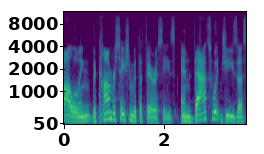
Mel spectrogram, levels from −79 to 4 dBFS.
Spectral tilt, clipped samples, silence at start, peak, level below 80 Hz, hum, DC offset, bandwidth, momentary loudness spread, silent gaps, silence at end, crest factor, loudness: -7 dB/octave; under 0.1%; 0 s; -6 dBFS; -62 dBFS; none; under 0.1%; 10.5 kHz; 5 LU; none; 0 s; 16 dB; -22 LUFS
